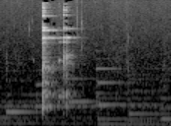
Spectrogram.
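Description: Glass cup clinking twice, about a third of a second apart, with a short high ring, as it is set down among glass and ceramic teaware, over background music.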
